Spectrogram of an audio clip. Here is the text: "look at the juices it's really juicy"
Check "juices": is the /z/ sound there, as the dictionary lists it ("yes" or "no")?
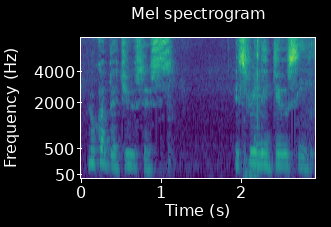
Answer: no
